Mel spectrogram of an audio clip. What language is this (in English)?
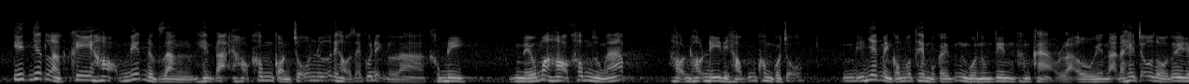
Vietnamese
